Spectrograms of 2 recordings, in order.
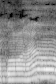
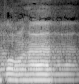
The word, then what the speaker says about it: كره: حملته أمه كرها ووضعته كرها. – في القرآن كره بالضم وأحيانا بالفتح كره، والنطق بالضم أقوى وأشد، لذا جاء مع الثقل النفسي والبدني مثل: كتب عليكم القتال وهو كره لكم.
